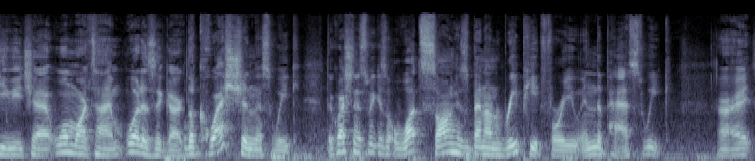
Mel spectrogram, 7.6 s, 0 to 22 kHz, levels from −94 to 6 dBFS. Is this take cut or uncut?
cut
